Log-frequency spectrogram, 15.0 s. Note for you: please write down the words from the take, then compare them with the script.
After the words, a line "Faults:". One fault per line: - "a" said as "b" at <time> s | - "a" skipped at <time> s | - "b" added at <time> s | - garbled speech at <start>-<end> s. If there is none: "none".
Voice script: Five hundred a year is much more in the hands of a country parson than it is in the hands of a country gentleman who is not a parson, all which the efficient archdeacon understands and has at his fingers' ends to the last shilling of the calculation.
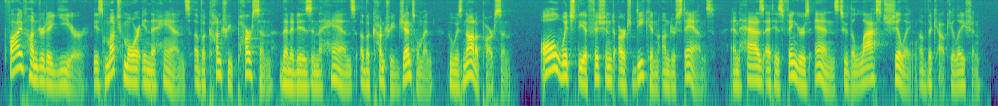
Five hundred a year is much more in the hands of a country parson than it is in the hands of a country gentleman who is not a parson, all which the efficient archdeacon understands and has at his fingers' ends to the last shilling of the calculation.
Faults:
none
